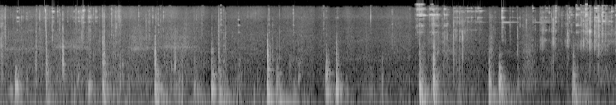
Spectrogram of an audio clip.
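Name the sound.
bunch of keys jangling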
